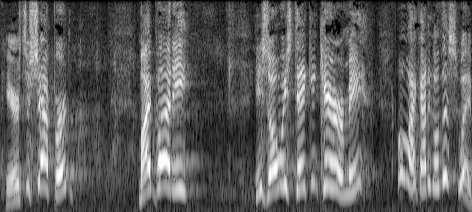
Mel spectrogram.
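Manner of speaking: giddy high sheep voice with a laugh; naive sheep voice. Acted. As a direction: play the cheerful, clueless sheep heading up the ramp. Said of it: "Now imagine you're the sheep".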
